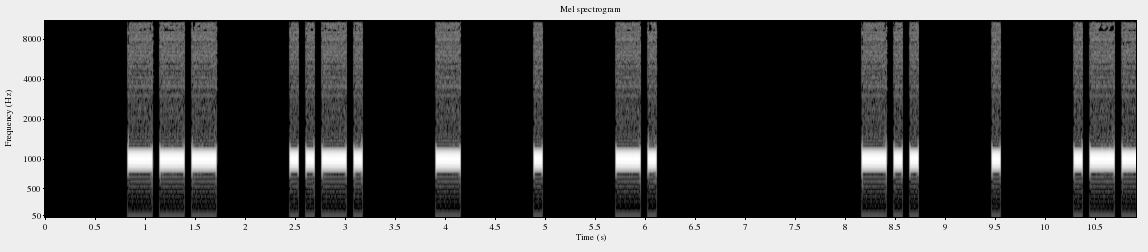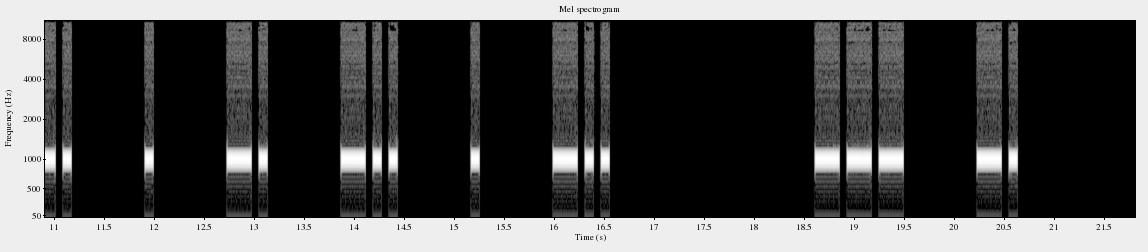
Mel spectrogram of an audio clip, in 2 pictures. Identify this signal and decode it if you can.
Morse code, heard as a keyed tone, about 15 wpm, spaced as for 8 wpm, 1000 Hz. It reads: OFTEN DEPENDED ON
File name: qotdfiles / 8wpm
